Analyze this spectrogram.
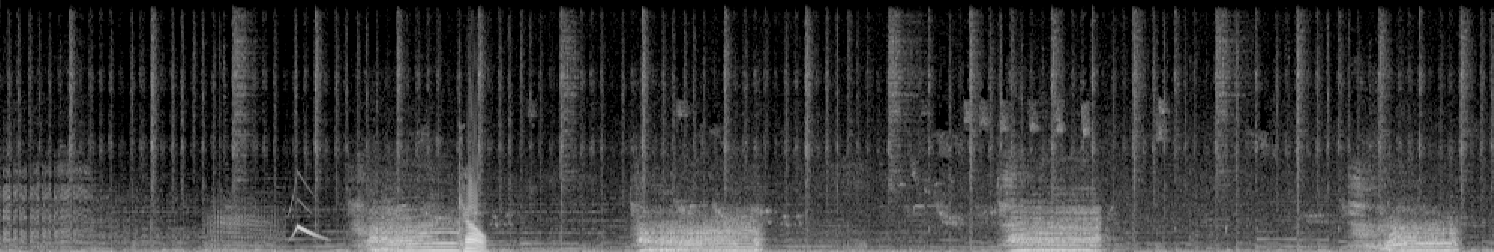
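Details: Cow mooing four times, each low, drawn-out harmonic moo lasting over a second and spaced roughly four seconds apart, over soft steady background music with a brief higher tone just before the first call.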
